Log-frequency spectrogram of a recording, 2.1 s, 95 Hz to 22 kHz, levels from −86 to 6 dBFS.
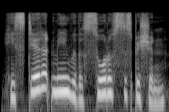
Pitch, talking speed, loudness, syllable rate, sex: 220 Hz, 255 wpm, -16 LUFS, 6.0 syllables/s, female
